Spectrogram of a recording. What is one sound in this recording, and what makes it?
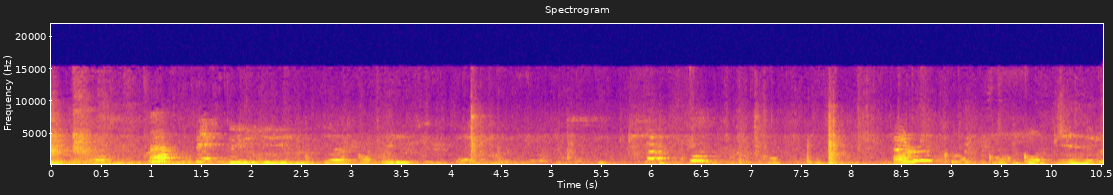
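A woman speaks into a microphone over loudspeakers.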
